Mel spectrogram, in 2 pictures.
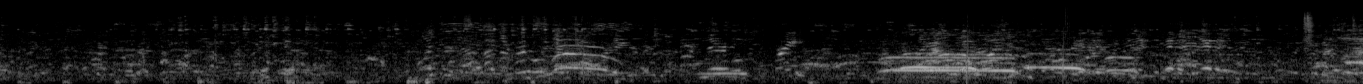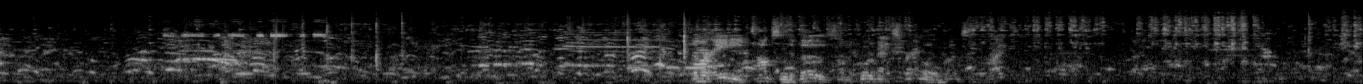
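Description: Young men shout and cheer nearby.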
